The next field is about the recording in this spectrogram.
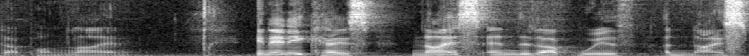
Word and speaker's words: Naiise: Now, in Singapore, this has once again become a particularly hot topic with the closure of one such chain called Nice. By the way, that is spelled N-A-I-I-S-E, in case you're looking it up on the internet.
